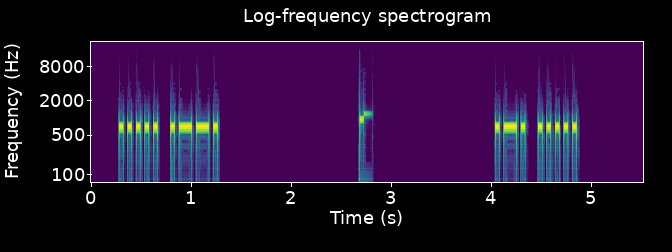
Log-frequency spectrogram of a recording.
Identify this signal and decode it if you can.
Morse code, heard as a keyed tone, about 28 wpm, 700 Hz. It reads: 5P R5
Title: Single-Letter Single-Number 28wpm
